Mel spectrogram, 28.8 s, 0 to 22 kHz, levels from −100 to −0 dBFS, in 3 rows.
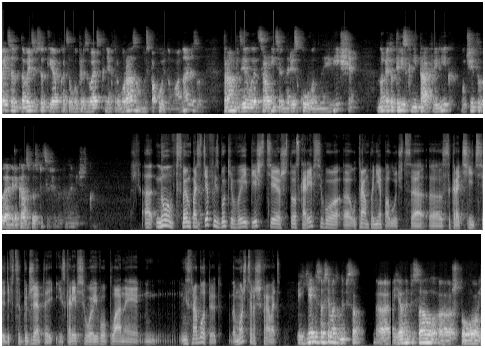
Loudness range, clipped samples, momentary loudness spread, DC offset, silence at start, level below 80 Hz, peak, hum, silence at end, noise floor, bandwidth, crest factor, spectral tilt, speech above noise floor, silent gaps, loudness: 7 LU; under 0.1%; 13 LU; under 0.1%; 0 s; -68 dBFS; -10 dBFS; none; 0 s; -73 dBFS; 12.5 kHz; 18 dB; -5.5 dB/octave; 45 dB; none; -29 LUFS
